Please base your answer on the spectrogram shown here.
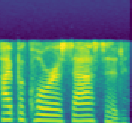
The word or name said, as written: hypochlorous acid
